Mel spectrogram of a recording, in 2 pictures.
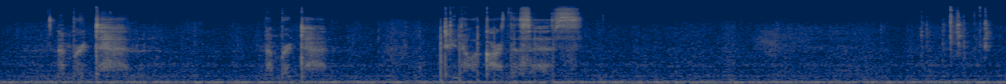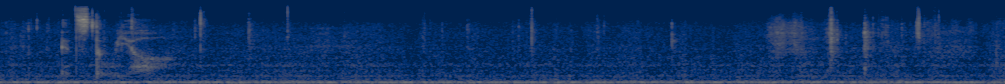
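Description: A woman whispering softly in short spells, with a few brief rustles of cards or paper, over a steady low hum.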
